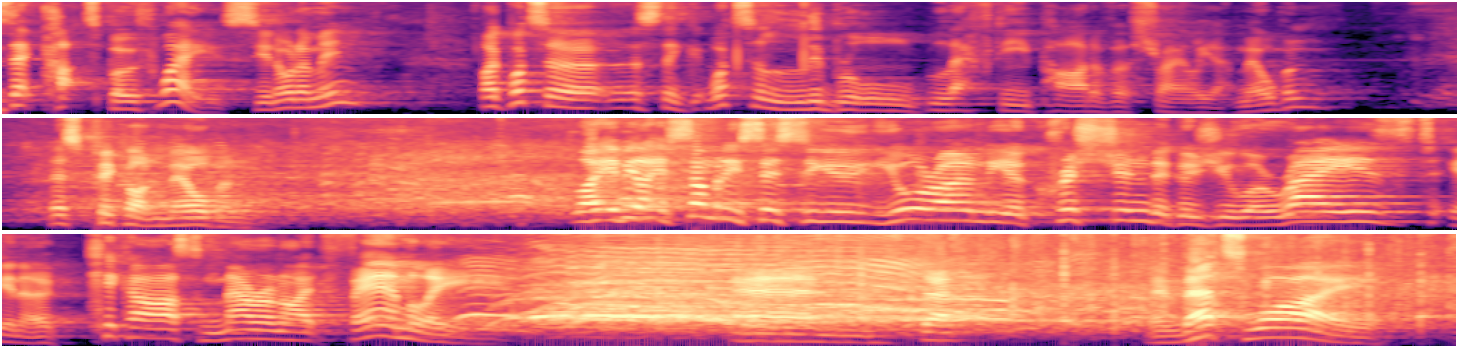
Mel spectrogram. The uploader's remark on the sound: Presented at Purpose Conference 2023.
